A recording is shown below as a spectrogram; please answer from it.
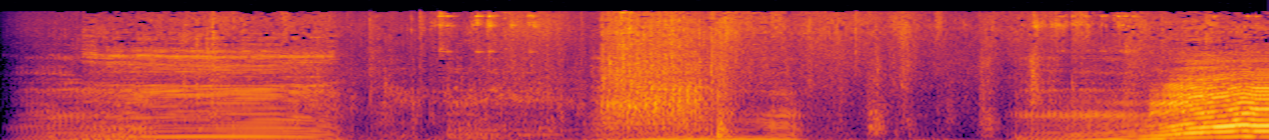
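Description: A buffalo gives three deep, drawn-out moos, the last one rising in pitch and swelling louder.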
